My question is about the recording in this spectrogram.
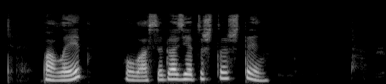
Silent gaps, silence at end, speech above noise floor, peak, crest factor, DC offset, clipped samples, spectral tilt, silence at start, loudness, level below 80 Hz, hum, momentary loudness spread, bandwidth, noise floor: none; 1.2 s; 54 dB; -4 dBFS; 18 dB; under 0.1%; under 0.1%; -5 dB/octave; 0.45 s; -22 LUFS; -74 dBFS; none; 8 LU; 11.5 kHz; -74 dBFS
